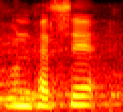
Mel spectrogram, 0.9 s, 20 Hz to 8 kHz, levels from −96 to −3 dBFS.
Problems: constant background noise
